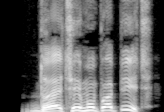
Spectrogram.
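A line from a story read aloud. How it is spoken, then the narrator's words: Shouted. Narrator (Russian): закричал Бен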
